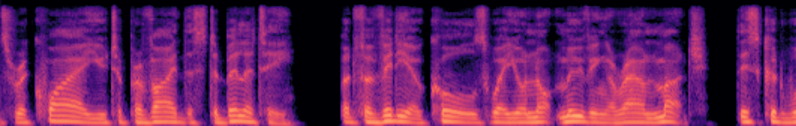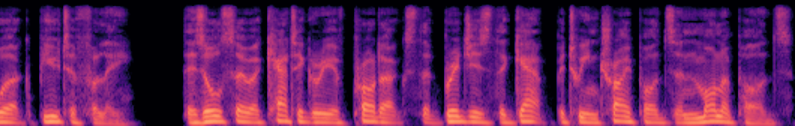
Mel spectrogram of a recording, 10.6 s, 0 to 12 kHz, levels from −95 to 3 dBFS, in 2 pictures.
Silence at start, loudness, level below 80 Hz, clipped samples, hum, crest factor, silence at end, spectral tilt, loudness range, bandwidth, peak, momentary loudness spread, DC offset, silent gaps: 0 s; -24 LUFS; -54 dBFS; under 0.1%; none; 16 dB; 0.05 s; -6 dB/octave; 1 LU; 10 kHz; -8 dBFS; 9 LU; under 0.1%; 2.14-2.18 s, 6.43-6.51 s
